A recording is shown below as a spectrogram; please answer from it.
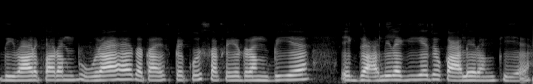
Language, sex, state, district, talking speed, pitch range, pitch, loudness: Hindi, male, Chhattisgarh, Sukma, 235 wpm, 190-210 Hz, 200 Hz, -17 LUFS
